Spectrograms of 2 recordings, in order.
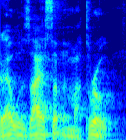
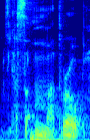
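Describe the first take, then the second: First: Said in the usual way. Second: Hushed, breathy throat-clearing whisper; hoarse whisper. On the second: Real, not acted. Vlogger to his viewers, mid-sip, in a hoarse whisper. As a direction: whisper it while the throat is blocked. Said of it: "Let me take a sip of this".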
